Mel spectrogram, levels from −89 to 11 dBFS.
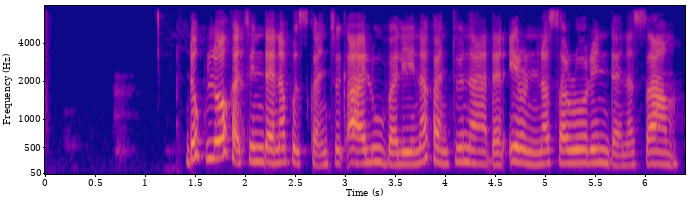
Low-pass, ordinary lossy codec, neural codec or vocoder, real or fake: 7.2 kHz; AAC, 48 kbps; none; real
